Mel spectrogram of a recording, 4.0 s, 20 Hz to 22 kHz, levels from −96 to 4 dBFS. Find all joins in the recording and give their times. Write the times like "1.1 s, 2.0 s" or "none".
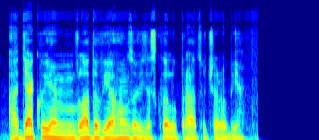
none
